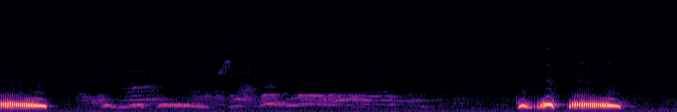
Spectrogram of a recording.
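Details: Decoy spotted dove calling in the thúc bổi style to attract wild doves. A long, steady purred coo opens the clip, softer quiet murmuring coos follow, then a full phrase of two short hoots and a drawn-out purr.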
